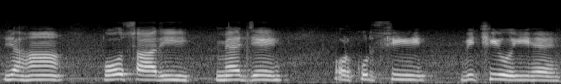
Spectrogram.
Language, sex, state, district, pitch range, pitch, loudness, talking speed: Hindi, female, Haryana, Rohtak, 205-220 Hz, 215 Hz, -14 LUFS, 95 wpm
